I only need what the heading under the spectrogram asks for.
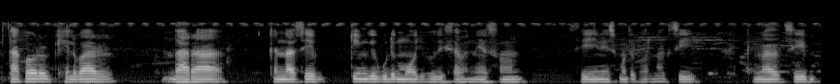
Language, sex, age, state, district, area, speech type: Odia, male, 18-30, Odisha, Bargarh, urban, spontaneous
